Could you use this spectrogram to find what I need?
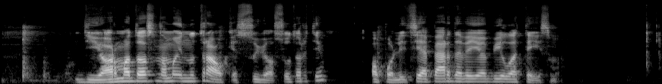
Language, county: Lithuanian, Utena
